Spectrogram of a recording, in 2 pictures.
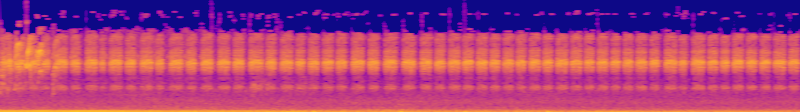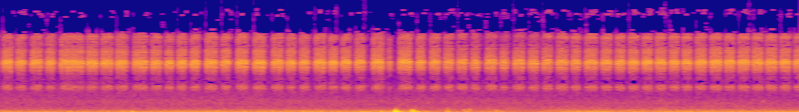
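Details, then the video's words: Cicadas calling in a park in Italy, a steady dense high buzz with rapid pulsing, over wind rumble and low traffic noise, with a brief thump near the middle. "italian park ASMR Cicadas wind real atmosphere in an Italian park birds"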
